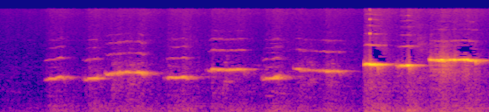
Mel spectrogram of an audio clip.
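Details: A cockatiel whistles a string of short, clear mid-pitched notes, slightly rising and falling, ending with louder, harsher whistles indoors; it sings when hungry.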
